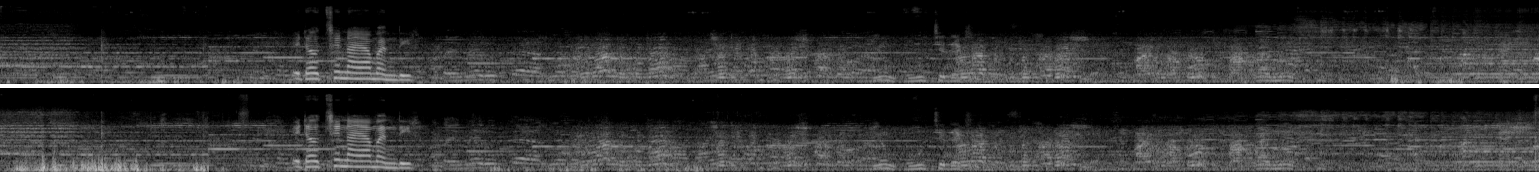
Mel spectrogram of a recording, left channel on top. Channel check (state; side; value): normal; both; correlation 0.60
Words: এটা হচ্ছে নয়া মন্দির। ঘুরছে দেখছি।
